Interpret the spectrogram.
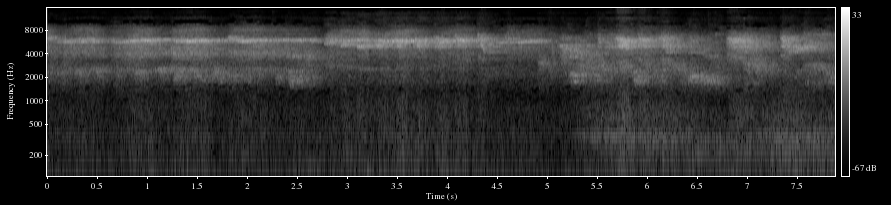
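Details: Swiftlets in Malaysia giving dense, buzzy twittering calls, a continuous high chattering with overlapping rasping chirps that rise and fall in loudness over several seconds.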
